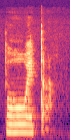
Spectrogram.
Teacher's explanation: es una secuencia de dos vocales, pero dos vocales normales o verdaderas que se pronuncian en sílabas separadas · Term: yato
